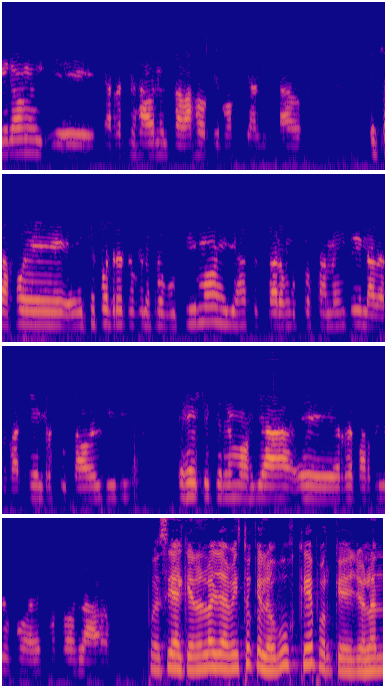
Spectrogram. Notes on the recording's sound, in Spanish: Gente Radio. Entrevista telefónica. Concejal de Turismo de Puerto de la Cruz, durante su presencia en Fitur.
